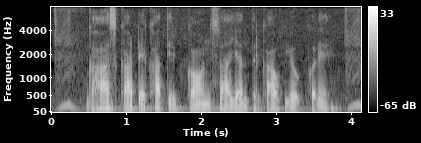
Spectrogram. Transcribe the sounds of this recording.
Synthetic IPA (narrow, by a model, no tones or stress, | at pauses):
ɡʱaskaʈekʰat̪iɾkəwnsajənt̪ɾəkaupjoɡ̚kəɾe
